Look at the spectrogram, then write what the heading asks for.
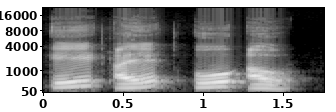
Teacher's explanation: ए ऐ ओ औ को संयुक्त स्वर कहा जाता है। ये दो भिन्न स्वरों के मेल से बनते हैं, जैसे आ ई को ए बन गया, आ उ ओ बन गया।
